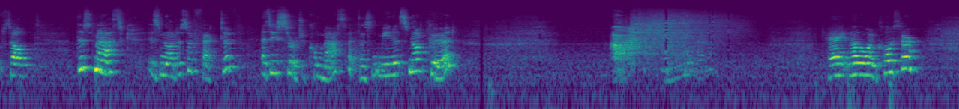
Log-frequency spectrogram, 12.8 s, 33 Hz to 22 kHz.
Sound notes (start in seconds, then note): 8.2 blows air forcefully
